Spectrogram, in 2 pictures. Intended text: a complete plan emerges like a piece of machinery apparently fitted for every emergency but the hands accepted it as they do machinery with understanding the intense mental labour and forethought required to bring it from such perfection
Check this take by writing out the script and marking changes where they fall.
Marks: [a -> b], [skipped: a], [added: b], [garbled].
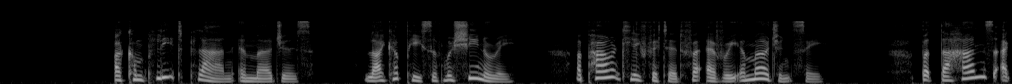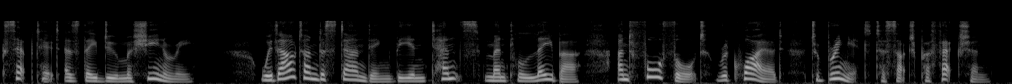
a complete plan emerges like a piece of machinery apparently fitted for every emergency but the hands [accepted -> accept] it as they do machinery [with -> without] understanding the intense mental labour and forethought required to bring it [from -> to] such perfection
